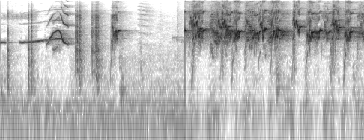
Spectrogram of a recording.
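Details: Starling lure call: a whistle rising and wavering, clipped chips, a brief silence, then a continuous loud harsh chatter mixed with high whistled tones.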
